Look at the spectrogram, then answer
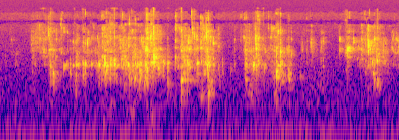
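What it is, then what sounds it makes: Glass bottle partly filled with liquid. A tall VOSS glass bottle partly filled with liquid is tilted and shaken sideways while fingernails touch the glass. The liquid sloshes inside with quiet, bright, drip-like plinks and gurgles that rise and fall in short bursts.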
